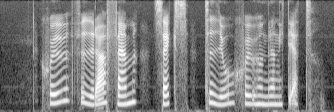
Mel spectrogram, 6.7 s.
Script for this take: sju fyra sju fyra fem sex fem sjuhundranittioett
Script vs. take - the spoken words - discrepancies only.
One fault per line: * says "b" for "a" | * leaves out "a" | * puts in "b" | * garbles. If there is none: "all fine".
* leaves out "sju fyra"
* says "tio" for "fem"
